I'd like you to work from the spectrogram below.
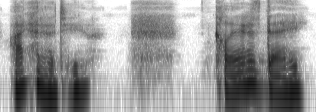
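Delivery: ordinary delivery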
